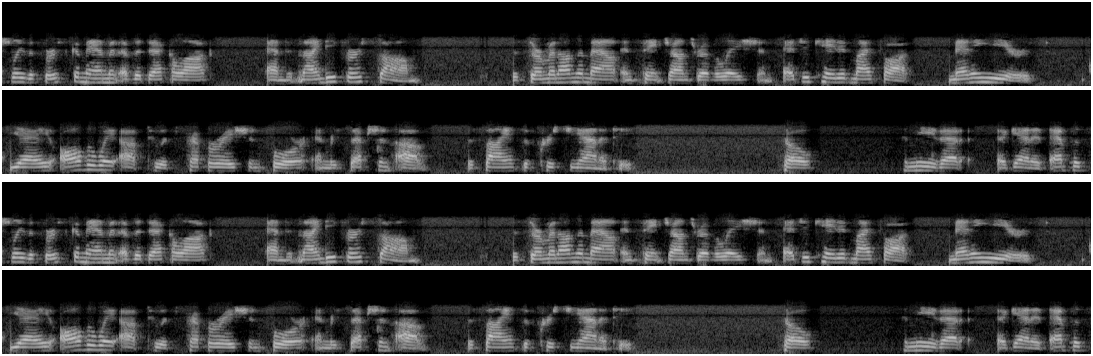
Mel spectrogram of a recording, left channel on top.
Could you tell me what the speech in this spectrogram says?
the first commandment of the Decalogue and 91st Psalm, the Sermon on the Mount, and St. John's Revelation, educated my thoughts many years, yea, all the way up to its preparation for and reception of the science of Christianity. So, to me, that, again, it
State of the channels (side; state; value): both; identical; correlation 1.00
